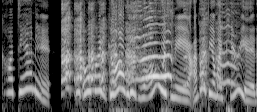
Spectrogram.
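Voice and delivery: hammed-up tearful whine breaking toward laughter; mock tearful outburst. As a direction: replay your weepy meltdown, loud and overblown. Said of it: "I start tearing up too".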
